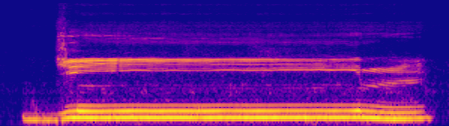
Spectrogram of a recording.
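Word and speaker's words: جيم: স্পষ্টভাবে তা জিম জিম হরফটা উচ্চারণ করতে হবে শক্তভাবে। কারণ জিম হরফটা হচ্ছে শক্ত হরফ।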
